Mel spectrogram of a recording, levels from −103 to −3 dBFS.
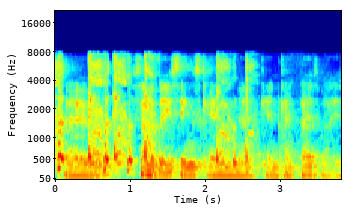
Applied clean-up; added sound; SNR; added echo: none; Cough; 0 dB; reverberation time 1.4 s.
